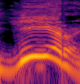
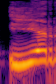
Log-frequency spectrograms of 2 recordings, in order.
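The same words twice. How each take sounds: First: The word starts with a 'y' sound. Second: The word starts with a plain vowel sound. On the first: The speaker calls it right. "ईयर यह की sound है" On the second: The speaker calls it wrong. "ये ईयर नहीं है"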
